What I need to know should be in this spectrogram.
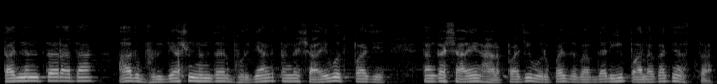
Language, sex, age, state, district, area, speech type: Goan Konkani, male, 45-60, Goa, Canacona, rural, spontaneous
